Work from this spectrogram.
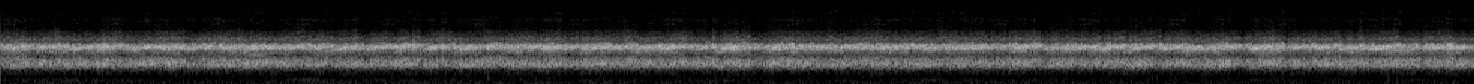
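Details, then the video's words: Frogs singing in a dense chorus at a pond in a horse pasture, recorded on a Zoom recorder; a steady, shrill wall of overlapping trills holds without pause for the whole stretch, with no other clear sounds. "Frogs singing"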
